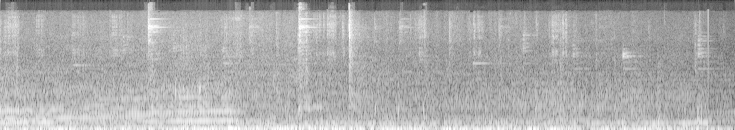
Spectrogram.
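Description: Racing cars on a circuit pass at speed during a race, passing a car slowed by trouble; several engine tones sweep by at mid distance over a steady loud rumble, with no talk.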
